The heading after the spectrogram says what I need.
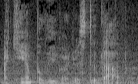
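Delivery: put-on mutter under breath. Retelling what Zara kept saying in the passenger seat on the drive down, muttering under breath. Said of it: "She's delivering under her breath".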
